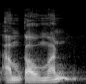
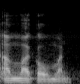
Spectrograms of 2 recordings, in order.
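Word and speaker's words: أمّ قومًا: tahu mungkin kita pas belajar baca am Kauman kemudian dibenahi guru ternyata bacanya Amma Kauman begitu seterusnya sehingga ada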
